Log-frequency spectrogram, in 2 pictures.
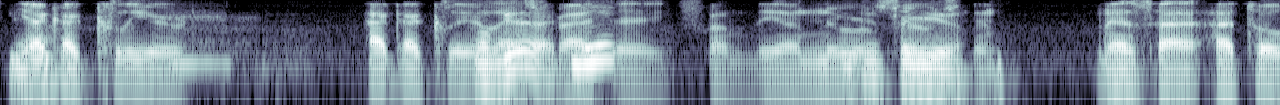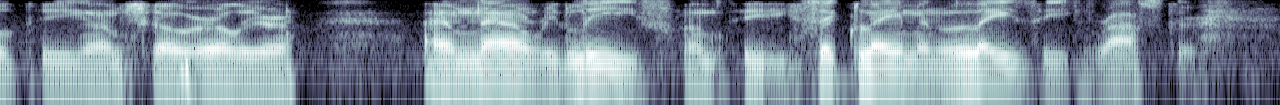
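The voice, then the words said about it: Slightly hoarse voice. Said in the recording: “that's probably why I'm a little hoarse now”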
